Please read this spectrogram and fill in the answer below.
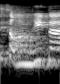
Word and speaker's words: संहिता: और मो के बारे में, जैसे संहिता रहता है, संहिता, चरक संहिता, तो वो जो स के ऊपर डॉट है उसको हम लोग म प्रोनाउंस करेंगे, तो स म हिता, संहिता, संहिता नहीं बोलेंगे उसको, हम लोग संहिता बोलेंगे।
